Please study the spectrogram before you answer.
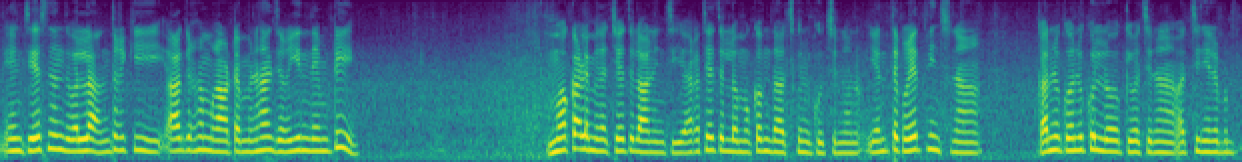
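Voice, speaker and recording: A woman narrating a novel in the first person as an audiobook, with a steady, emotive reading. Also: mid-range voice, slight background noise.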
